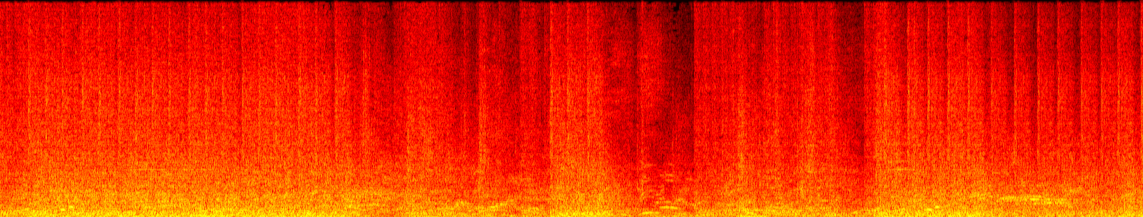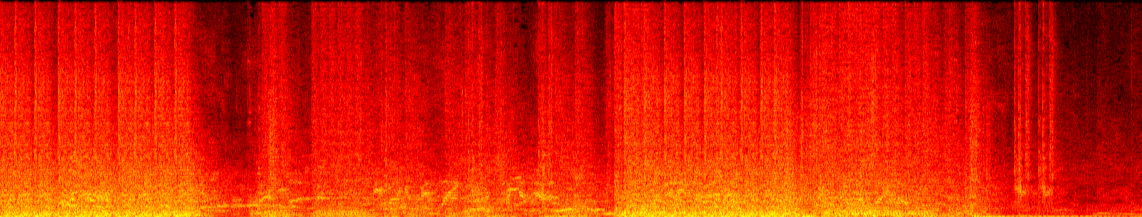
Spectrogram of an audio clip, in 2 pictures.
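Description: Gunfire rattles rapidly and loudly.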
